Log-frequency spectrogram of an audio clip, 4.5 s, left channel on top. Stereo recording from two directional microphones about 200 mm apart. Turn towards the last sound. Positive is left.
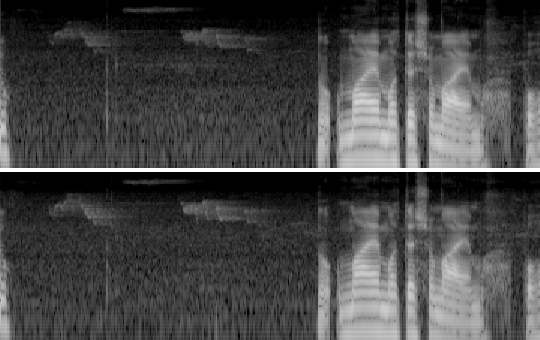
turn(degrees=25)  # may be behind; listen again after turning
